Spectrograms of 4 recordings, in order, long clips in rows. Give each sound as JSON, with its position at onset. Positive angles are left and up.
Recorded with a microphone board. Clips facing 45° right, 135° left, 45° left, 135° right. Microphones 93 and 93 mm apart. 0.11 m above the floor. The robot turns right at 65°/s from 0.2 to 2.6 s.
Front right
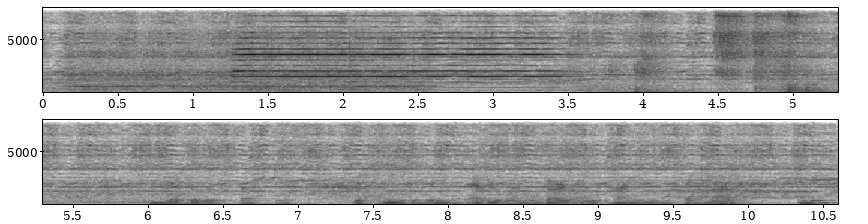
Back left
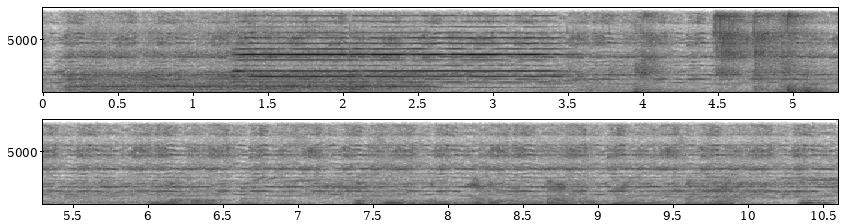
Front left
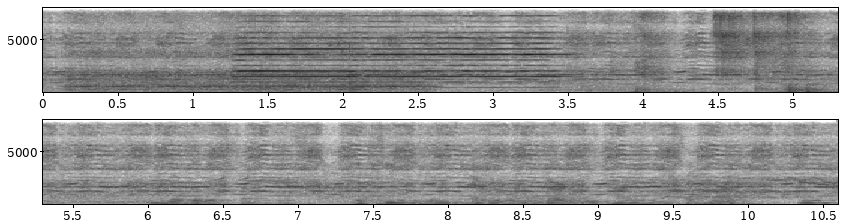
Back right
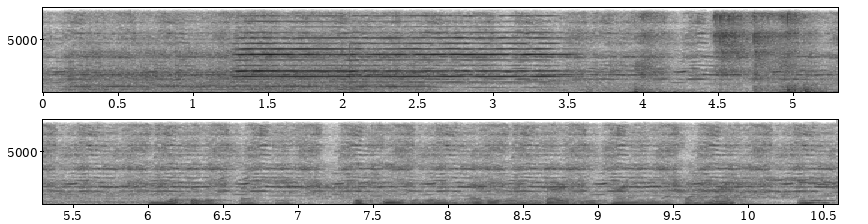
{"t": 1.2, "sound": "a trumpet", "azimuth_deg": 75, "distance_m": 4.0}
{"t": 3.5, "sound": "tearing paper", "azimuth_deg": -165, "distance_m": 6.5}
{"t": 6.0, "sound": "a man speaking", "azimuth_deg": -120, "distance_m": 1.5}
